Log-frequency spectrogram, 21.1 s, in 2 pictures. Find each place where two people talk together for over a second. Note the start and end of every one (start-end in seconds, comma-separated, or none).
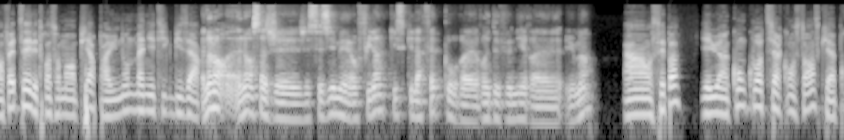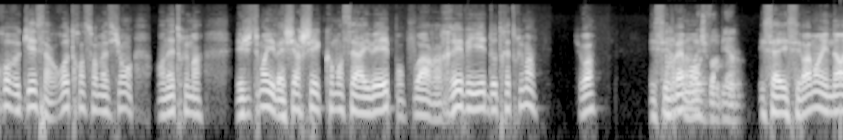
none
